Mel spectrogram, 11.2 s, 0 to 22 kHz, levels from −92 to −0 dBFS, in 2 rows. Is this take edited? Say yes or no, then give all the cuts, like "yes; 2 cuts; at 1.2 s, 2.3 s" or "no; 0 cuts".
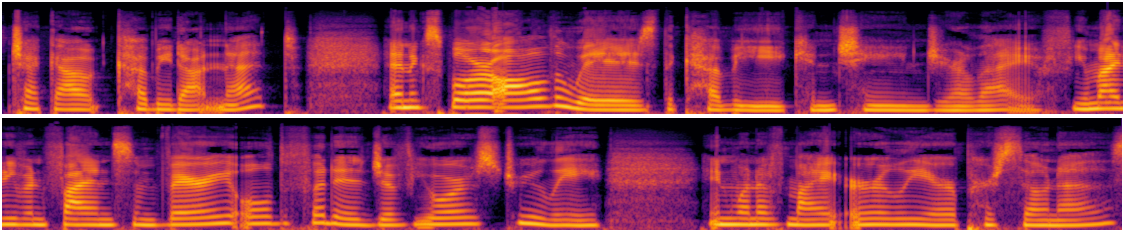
no; 0 cuts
